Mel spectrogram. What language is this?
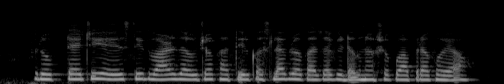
Marathi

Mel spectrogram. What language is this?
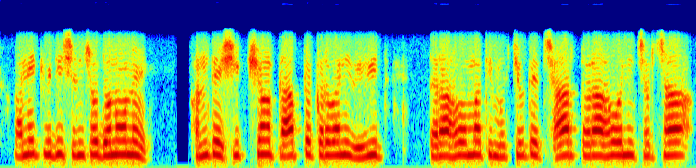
Gujarati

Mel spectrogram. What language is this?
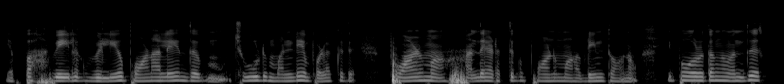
Tamil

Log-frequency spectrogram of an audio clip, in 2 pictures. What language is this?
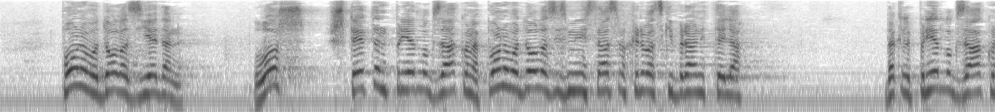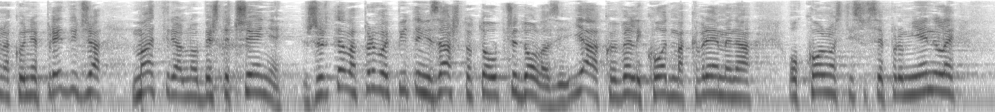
Croatian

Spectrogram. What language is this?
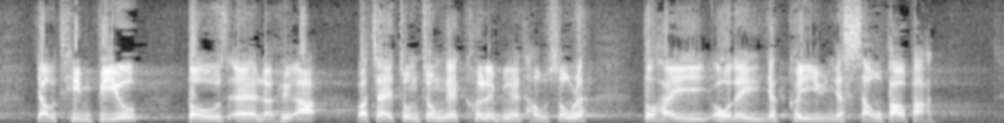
Cantonese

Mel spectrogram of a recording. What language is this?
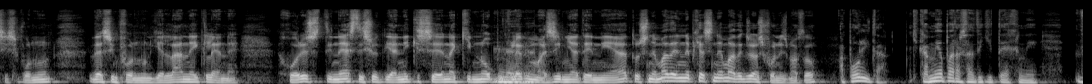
Greek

